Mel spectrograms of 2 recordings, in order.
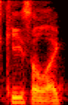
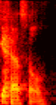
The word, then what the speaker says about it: Kesel: I realized I mispronounced your name. It's Kesel. I always thought it was Kesel.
